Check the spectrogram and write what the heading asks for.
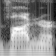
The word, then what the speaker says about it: Wagner: Right, because Bakhmut is the town that they just these Wagner Group, Wagner, but they pronounce it in Russian Wagner, so it's the name that's used internationally.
